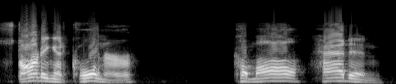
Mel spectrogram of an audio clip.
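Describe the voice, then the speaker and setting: A man imitating a stadium PA announcer, calling out a starting lineup in a loud, drawn-out voice. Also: medium pitch, lively intonation, voice pushed up. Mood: announcing. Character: booming stadium PA announcer man, mock formal. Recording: dull lo-fi recording.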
